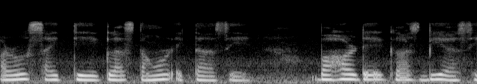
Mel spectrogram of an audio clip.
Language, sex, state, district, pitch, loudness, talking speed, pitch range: Nagamese, female, Nagaland, Dimapur, 210 Hz, -14 LUFS, 150 wpm, 200-225 Hz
